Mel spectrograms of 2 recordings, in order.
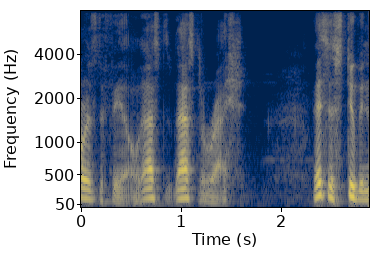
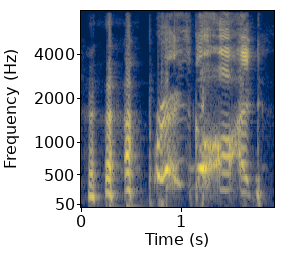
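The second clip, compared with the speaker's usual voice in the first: laughing relief; 8 semitones higher than usual. Real, not acted. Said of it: "relieved the feud is over".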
